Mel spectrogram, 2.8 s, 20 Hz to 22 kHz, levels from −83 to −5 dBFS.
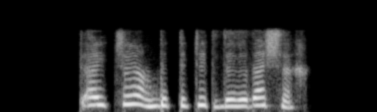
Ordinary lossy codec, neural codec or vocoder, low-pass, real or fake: Opus, 32 kbps; codec, 16 kHz, 0.5 kbps, X-Codec, HuBERT features, trained on general audio; 7.2 kHz; fake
